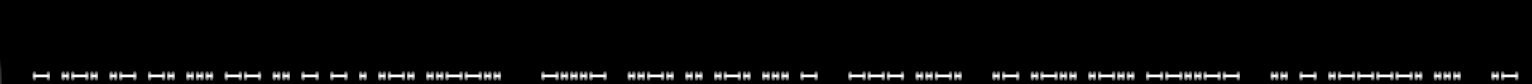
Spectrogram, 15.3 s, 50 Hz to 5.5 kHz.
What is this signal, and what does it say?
Morse code, heard as a keyed tone, about 25 wpm, 600 Hz. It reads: TRANSMITTER? <BT> FIRST OF ALL, IT'S A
